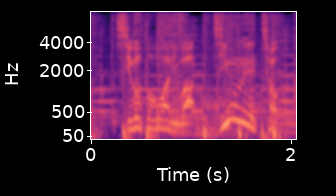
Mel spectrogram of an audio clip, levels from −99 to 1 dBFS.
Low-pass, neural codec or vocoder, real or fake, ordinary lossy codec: none; none; real; none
